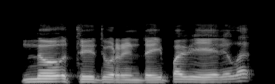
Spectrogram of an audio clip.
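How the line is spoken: Scornful snort. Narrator (Russian): хмыкнул обходчик

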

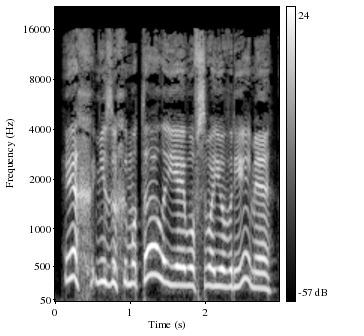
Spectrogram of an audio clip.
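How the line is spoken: Laughing. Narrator (Russian): рассмеялась Диана

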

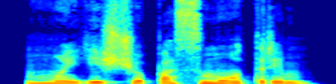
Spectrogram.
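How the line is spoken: Implacable, through teeth. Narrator (Russian): процедила она непримиримо

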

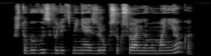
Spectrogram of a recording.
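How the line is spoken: Quiet laugh. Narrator (Russian): Женя тихо засмеялся

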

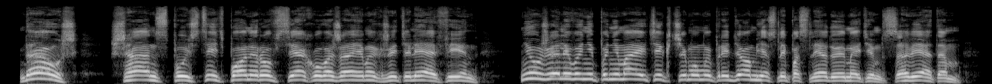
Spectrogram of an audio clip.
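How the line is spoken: Indignant shout. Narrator (Russian): возмущенно крикнул Гестиодор

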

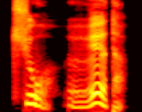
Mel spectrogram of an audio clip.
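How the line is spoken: Muttering. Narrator (Russian): обращенное к Насте бормотание Кольки

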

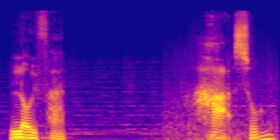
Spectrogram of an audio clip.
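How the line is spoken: Casual soft speech. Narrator (Vietnamese): bác cổ cũng chỉ hời hợt, miệng khẽ nói

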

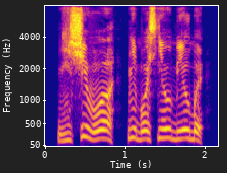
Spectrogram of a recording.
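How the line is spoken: Muttered through teeth, frowning. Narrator (Russian): Митя процедил, сдвинув бровки

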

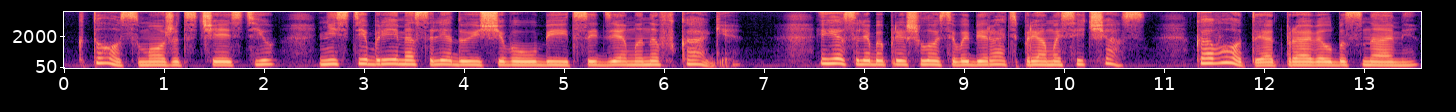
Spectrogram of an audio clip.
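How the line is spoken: Calm, reluctant reply. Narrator (Russian): Его собеседник неприязненно поморщился, но спокойно ответил

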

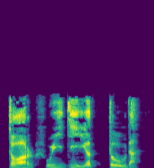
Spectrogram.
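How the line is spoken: Hissed through earpiece. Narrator (Russian): прошипел в наушнике голос Дашки

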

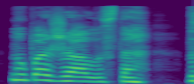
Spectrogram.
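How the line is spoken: Pleading. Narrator (Russian): взмолилась

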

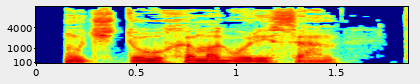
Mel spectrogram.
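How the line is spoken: Quiet chuckle. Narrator (Russian): тихонько усмехнулся

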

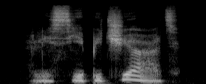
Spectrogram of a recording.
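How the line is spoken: Old man's mutter. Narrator (Russian): пробормотал старец

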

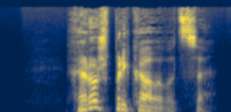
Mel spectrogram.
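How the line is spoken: Irritated curt remark. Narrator (Russian): раздраженно бросил Костик

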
